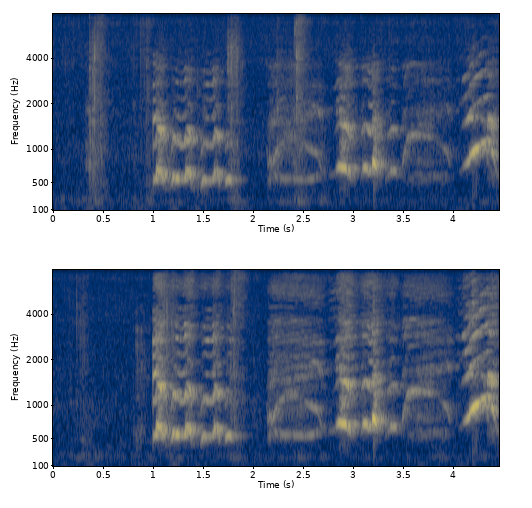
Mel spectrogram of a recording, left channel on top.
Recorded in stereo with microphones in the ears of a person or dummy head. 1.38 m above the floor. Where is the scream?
65° right (ahead or behind); by 4.5 s 85° right.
